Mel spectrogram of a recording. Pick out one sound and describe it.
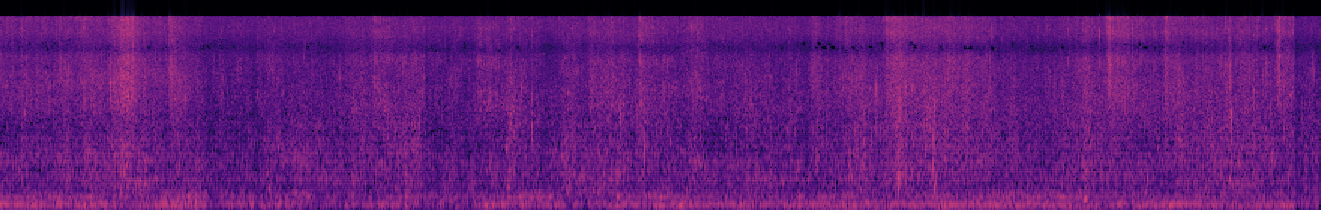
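Water splashes and rushes against a sailing boat's hull.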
